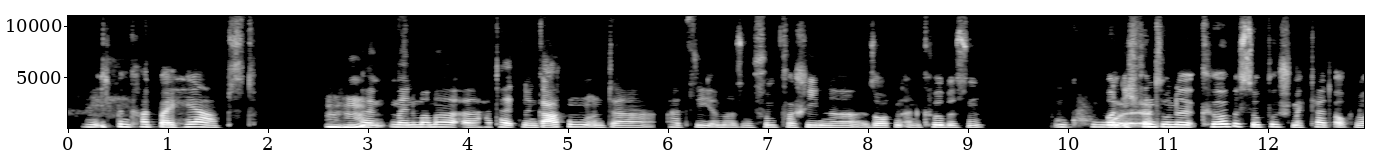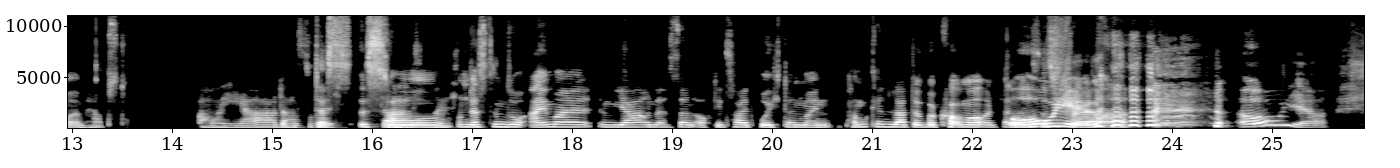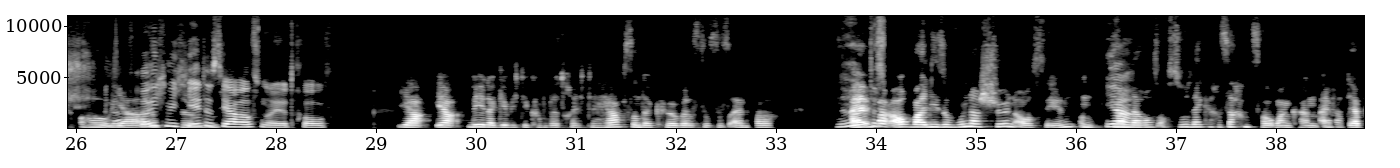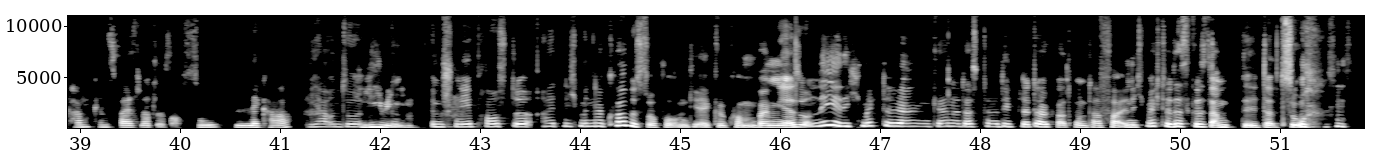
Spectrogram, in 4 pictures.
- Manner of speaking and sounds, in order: tapping; drawn out: "cool"; other background noise; in English: "Pumpkin"; drawn out: "Oh ja"; chuckle; laugh; stressed: "so"; laughing while speaking: "dazu"; chuckle
- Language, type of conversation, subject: German, unstructured, Welche Speisen lösen bei dir Glücksgefühle aus?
